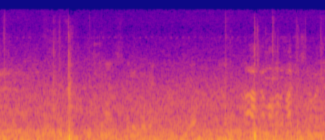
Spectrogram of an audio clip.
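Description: A football is kicked outdoors.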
